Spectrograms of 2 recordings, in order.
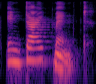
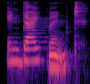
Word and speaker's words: indictment: So the correct pronunciation is indictment. Say it with me, indictment.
